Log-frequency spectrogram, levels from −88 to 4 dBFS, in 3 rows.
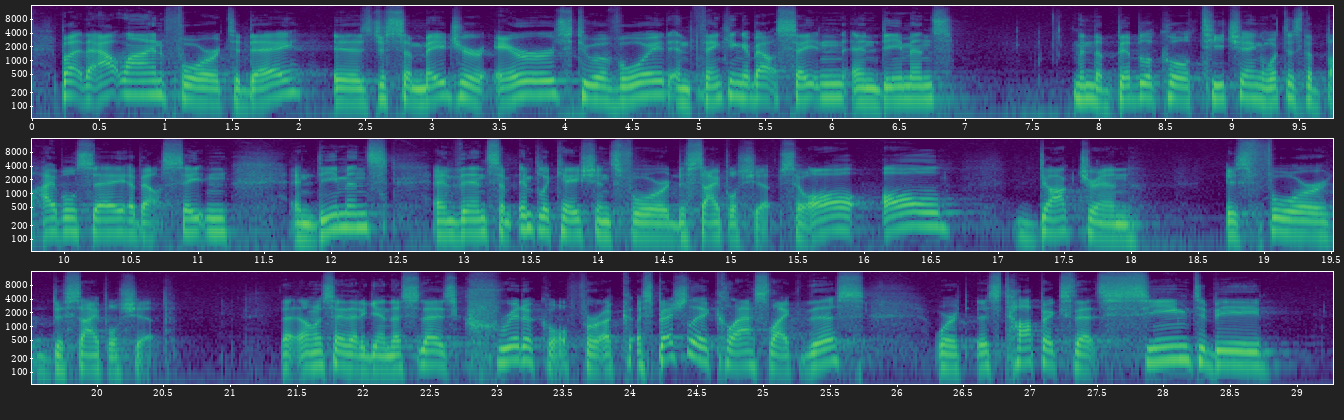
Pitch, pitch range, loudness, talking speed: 140 Hz, 125-155 Hz, -25 LUFS, 145 wpm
